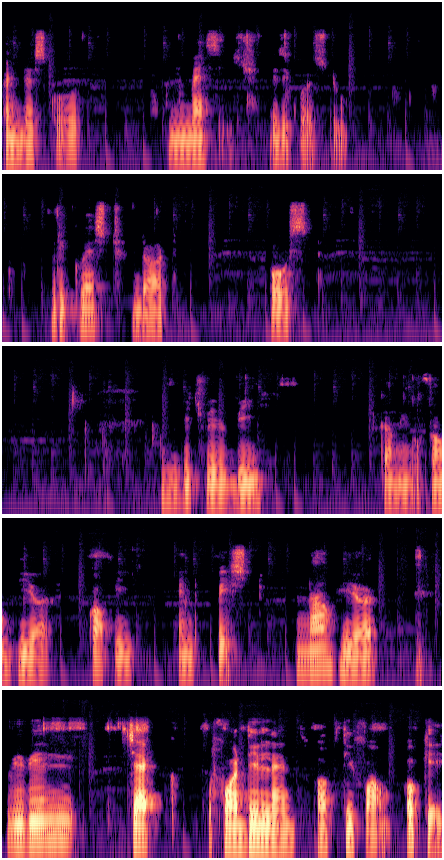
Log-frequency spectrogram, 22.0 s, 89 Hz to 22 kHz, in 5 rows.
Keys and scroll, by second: 0.0-2.7 typing, 3.8-4.5 typing, 4.8 Return, 5.6-6.8 typing, 8.4 [, 8.8 Left, 8.8 ], 13.5 ctrl+c, 15.3 ctrl+v, 15.6 ctrl+s, 16.3 Right, 16.5 Right, 17.3 Return, 17.7 Return.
